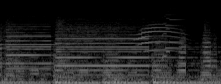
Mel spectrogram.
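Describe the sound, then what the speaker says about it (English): A cat in Final Fantasy VII meows in a few quick, close, drawn-out cries, loud and clear with no talk over them. "I hear a cat."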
